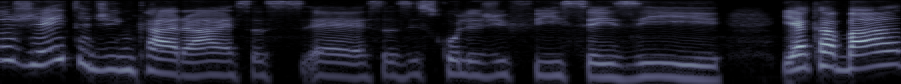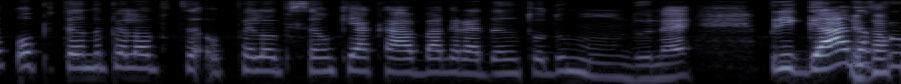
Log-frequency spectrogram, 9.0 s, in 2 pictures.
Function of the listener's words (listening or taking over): listening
